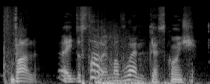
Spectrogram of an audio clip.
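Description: A man's voice: on the high side, wildly swooping pitch, normal speed, background noise. A man chatting casually with his team in an online game.

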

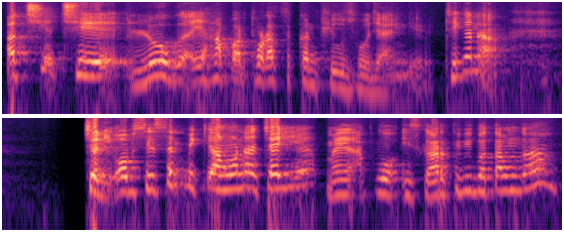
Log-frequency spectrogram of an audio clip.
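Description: A male teacher giving a spelling lesson, explaining slowly, repeating key words and checking in with his class. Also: extremely high pitch, animated, vocal fry, fairly bright tone.

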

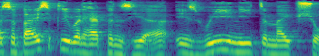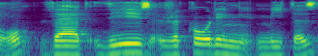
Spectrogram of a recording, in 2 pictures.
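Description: Warm and mid-range, the voice belongs to a man in his twenties doing an informal how-to demonstration. He's indoors in a small room at home, joking wryly and swearing mildly as he goes. The recording comes from the camera's built-in microphone, whose distance from him keeps changing.

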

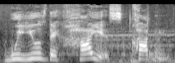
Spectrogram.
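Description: Woman, Colombian accent, upbeat pitch, fairly high voice, soft music behind. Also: sing-song, slow. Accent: Colombian Spanish. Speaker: entrepreneur pitching to investors. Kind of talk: business pitch on a TV show. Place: large studio set.

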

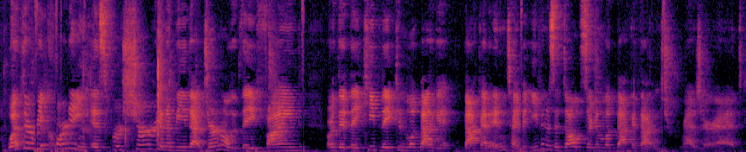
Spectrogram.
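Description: A woman's voice: on the high side, lively intonation, fairly quick, few pauses. A woman hosting a casual live panel chat, talking earnestly and enthusiastically about family life. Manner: earnest, enthusiastic, faith-minded. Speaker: host. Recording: echoey room, far from the mic, background noise.

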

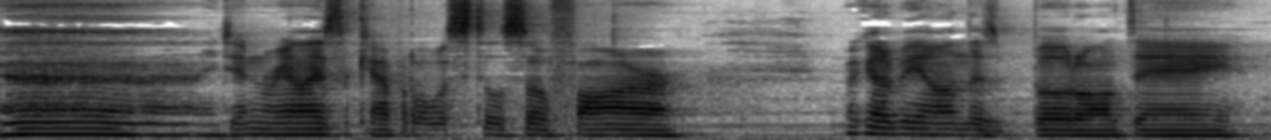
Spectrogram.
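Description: A man reads game dialogue aloud, voicing a grumpy, sarcastic witch with a dry delivery that is only lightly acted. His mid-range voice is a bit bright, a little slow, and shows little pitch movement. Faint game music plays behind him.

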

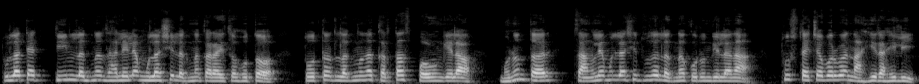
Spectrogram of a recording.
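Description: A man reading the lines of a sharp-tongued married woman in a family quarrel, quick and snapping in his own voice. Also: high-pitched, steady tone, close to an everyday voice. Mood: angry.

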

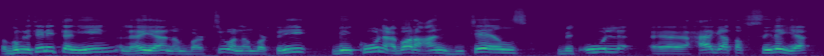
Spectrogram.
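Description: Man, Egyptian Arabic accent, English teacher, slow careful reading, high pitch, dry lo-fi sound. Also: lively intonation, darkish tone, dry recording. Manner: reads English slowly, then explains in Arabic. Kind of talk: recorded classroom lesson explanation.

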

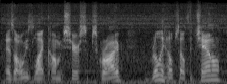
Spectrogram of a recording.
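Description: A chatty man in his forties records a casual how-to vlog outdoors beside his house, on a close camera mic. His voice sits a little high, and he walks through his setup step by step in an upbeat way. Faint outdoor ambience sits under the speech. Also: brisk, sharp tone, a little hiss or hum. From United States. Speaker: off-grid homestead vlogger. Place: outdoors by a house wall in a backyard.

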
